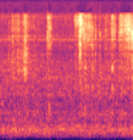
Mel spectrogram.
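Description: A plastic wrapper rustles.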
